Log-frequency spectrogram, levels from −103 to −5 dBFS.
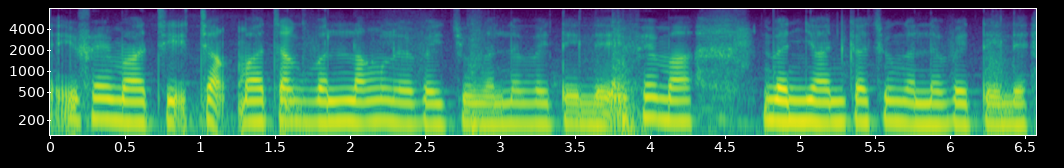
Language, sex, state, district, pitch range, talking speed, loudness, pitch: Wancho, male, Arunachal Pradesh, Longding, 175-190 Hz, 245 wpm, -16 LUFS, 185 Hz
